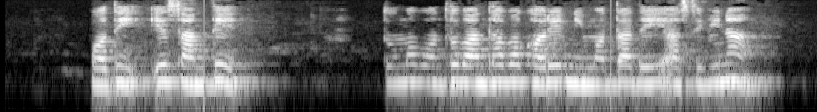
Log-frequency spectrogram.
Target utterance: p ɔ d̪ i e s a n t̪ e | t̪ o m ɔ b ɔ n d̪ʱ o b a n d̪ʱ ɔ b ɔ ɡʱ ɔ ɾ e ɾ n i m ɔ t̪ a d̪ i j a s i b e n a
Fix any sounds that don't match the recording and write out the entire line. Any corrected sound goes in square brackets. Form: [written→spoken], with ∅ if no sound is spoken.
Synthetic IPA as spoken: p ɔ d̪ i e s a n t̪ e | t̪ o m ɔ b ɔ n d̪ʱ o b a n d̪ʱ ɔ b ɔ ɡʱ ɔ ɾ e ɾ n i m ɔ t̪ a d̪ [i→e] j a s i b [e→i] n a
